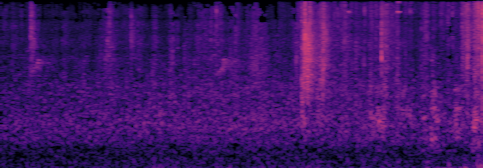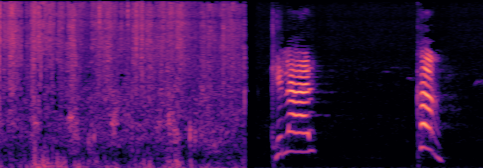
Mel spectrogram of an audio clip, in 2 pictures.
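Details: Alaskan Malamute asking to go out with its friend: after several seconds of noisy rustling, two short harmonic whining calls, each sliding downward in pitch, about a second apart.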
